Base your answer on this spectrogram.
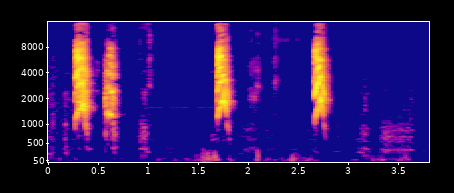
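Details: Four bright, squeaky puppy barks during play, two in quick succession, then two more spaced about a second apart, with light shuffling and low grumbling sounds in between.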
